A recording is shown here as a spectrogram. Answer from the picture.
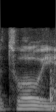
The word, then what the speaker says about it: Twohy: What's his name? Twohy. I can't remember how to pronounce it. – Yeah, Twohy, yeah.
